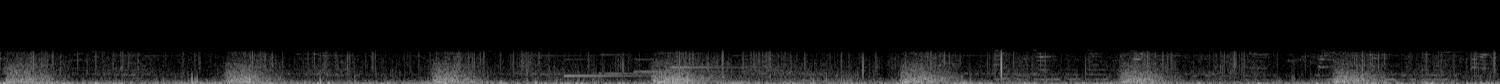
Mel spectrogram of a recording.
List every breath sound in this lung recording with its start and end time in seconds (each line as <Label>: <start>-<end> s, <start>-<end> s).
Inhalation: 0.00-0.67 s, 2.22-2.89 s, 4.21-4.88 s, 6.53-7.19 s, 9.03-9.77 s, 11.14-11.88 s, 13.32-14.06 s
Crackles: 0.00-0.67 s, 2.22-2.89 s, 4.21-4.88 s, 6.53-7.19 s, 9.03-9.77 s, 11.14-11.88 s, 13.32-14.06 s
